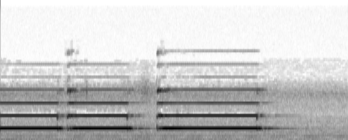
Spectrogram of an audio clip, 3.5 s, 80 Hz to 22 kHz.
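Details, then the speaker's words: 3 kVA online UPS, powers on by itself but won't switch on, battery indicator blinking, all batteries already replaced: steady high beep about once a second over faint hum; battery fault alarm, possibly from control card or board. "তো এর মূলত সমস্যা হচ্ছে battery fault, যেটা card থেকেও হতে পারে, আবার নোসপ্যাড থেকেও হতে পারে।"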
